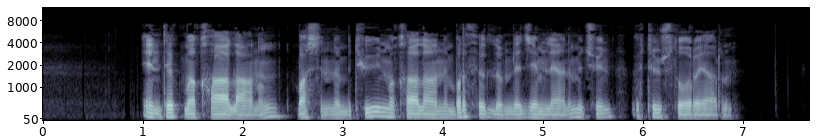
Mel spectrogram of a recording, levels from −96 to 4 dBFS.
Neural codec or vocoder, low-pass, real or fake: none; 7.2 kHz; real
